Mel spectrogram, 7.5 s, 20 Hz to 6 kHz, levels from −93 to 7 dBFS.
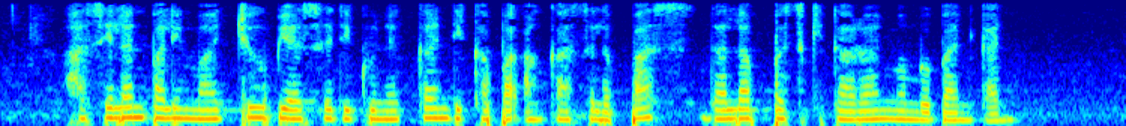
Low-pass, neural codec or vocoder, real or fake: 5.4 kHz; none; real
